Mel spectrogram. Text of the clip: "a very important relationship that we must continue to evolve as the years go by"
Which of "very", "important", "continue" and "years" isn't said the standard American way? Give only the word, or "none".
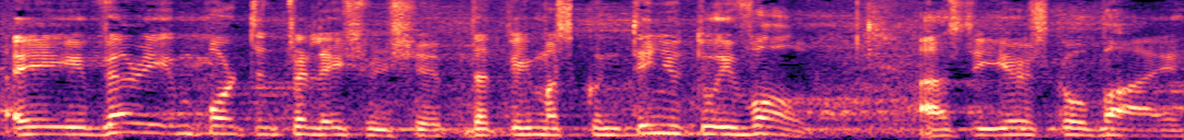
years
